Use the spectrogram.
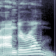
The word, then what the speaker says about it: Anduril: I think this is less of an issue for Anduril, but I did the Tolkien pronunciation there, but your prominent founder, Palmer Luckey, is a prominent Republican.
